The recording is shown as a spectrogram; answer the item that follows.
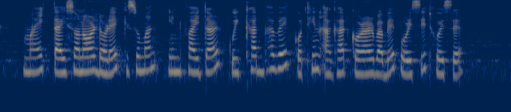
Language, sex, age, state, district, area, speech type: Assamese, female, 18-30, Assam, Lakhimpur, urban, read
